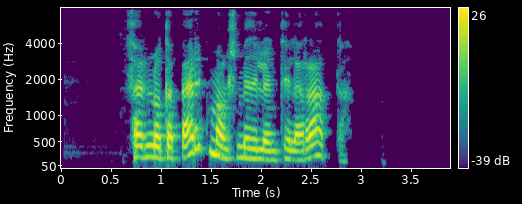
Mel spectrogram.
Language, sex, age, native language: Icelandic, female, 50-59, Icelandic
